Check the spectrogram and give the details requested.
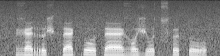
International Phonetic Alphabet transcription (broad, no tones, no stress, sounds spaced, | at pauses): ɣ æ r o ʃ θ æ k oː θ æː ɣ ɔ ʒ o t͡sʰ ɵ θ o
